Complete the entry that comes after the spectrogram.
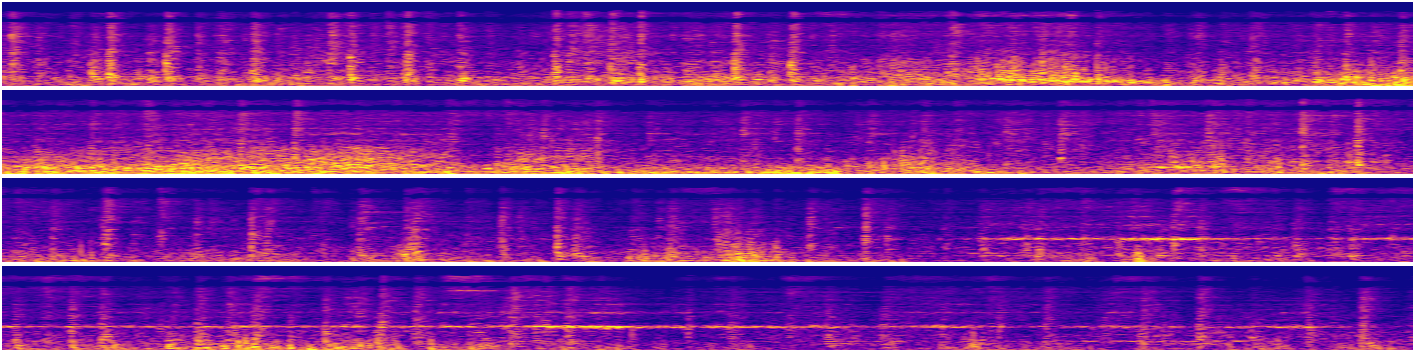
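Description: Passenger train running, heard from inside the carriage by an open window: a rumbling, clattering run over the rails, loudest through the middle. For the last third a steady high-pitched squeal joins in, the wheels squealing on a curve.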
